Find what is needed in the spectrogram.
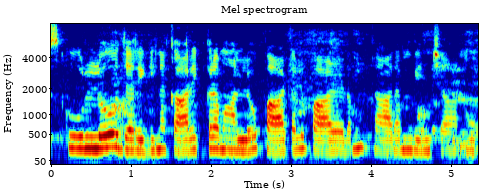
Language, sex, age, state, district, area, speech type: Telugu, female, 30-45, Telangana, Mulugu, rural, spontaneous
